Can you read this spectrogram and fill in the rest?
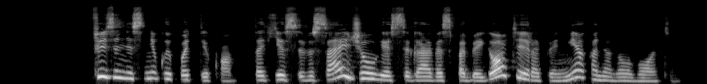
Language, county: Lithuanian, Vilnius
